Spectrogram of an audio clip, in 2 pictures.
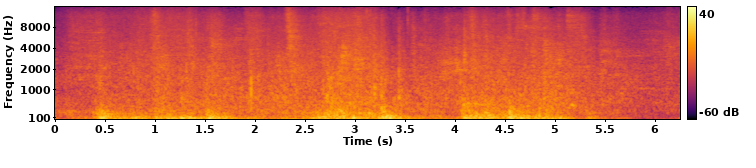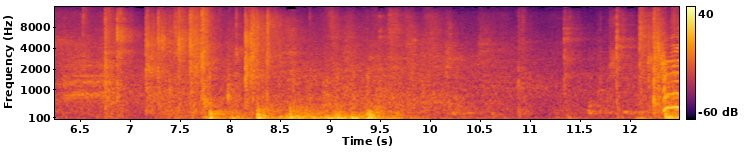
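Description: A group of karateka performing kata Saifa in unison: bare feet stepping and stamping on a wooden floor. The thuds come in repeated bursts of about a second each, with short pauses between them.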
